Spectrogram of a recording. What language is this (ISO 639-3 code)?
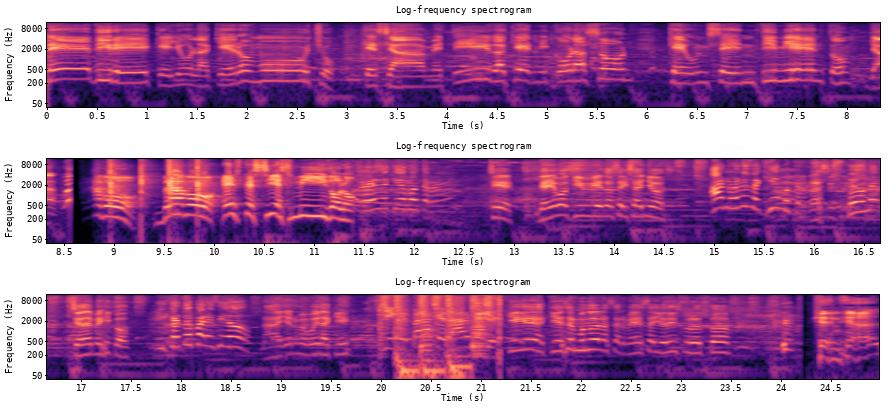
spa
